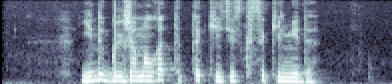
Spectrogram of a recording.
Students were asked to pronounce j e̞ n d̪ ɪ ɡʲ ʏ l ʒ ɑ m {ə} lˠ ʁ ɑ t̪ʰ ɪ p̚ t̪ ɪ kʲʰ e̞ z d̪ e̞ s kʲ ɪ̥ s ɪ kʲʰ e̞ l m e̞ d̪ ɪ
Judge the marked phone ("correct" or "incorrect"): incorrect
